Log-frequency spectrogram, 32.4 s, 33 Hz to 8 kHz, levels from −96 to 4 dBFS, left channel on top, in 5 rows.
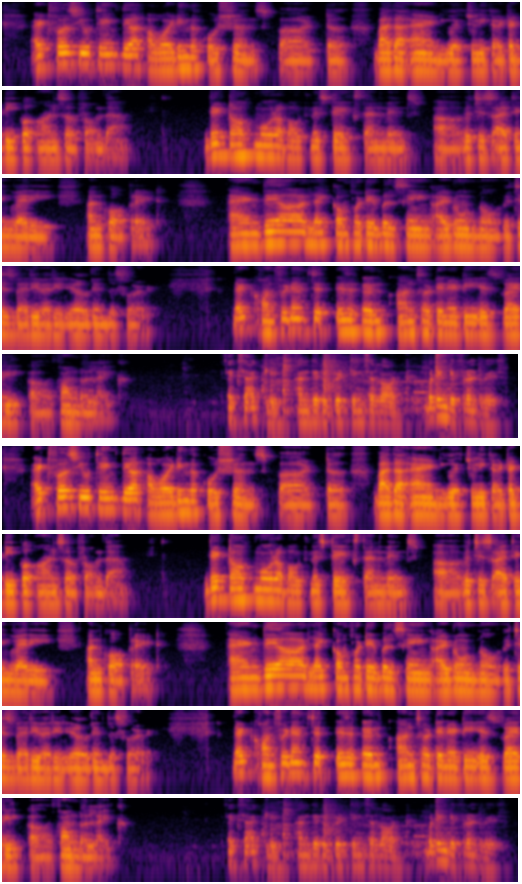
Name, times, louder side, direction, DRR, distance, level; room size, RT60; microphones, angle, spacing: voice 1, 0.0-8.0 9.0-14.8 15.2-15.4 15.8-21.2 21.9-22.0 22.3-27.4, right 3 dB, 90° right, 1.1 m, -26 dB
voice 2, 28.7-32.2, left 4 dB, 85° left, 0.7 m, -31 dB
8.8 x 7.7 x 3.5 m
head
